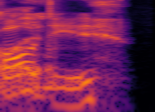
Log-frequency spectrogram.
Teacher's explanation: You just don't say the L.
